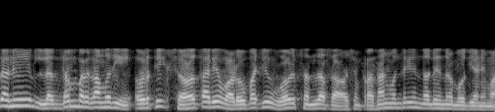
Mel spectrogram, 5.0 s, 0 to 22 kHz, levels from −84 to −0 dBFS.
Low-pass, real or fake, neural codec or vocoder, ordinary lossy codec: 3.6 kHz; fake; codec, 16 kHz, 2 kbps, FreqCodec, larger model; none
